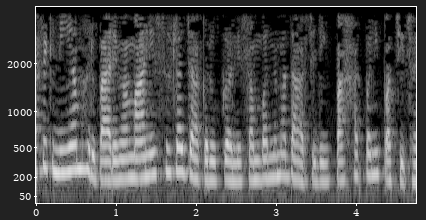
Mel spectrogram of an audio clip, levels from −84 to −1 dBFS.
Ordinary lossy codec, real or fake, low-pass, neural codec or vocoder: none; real; 3.6 kHz; none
